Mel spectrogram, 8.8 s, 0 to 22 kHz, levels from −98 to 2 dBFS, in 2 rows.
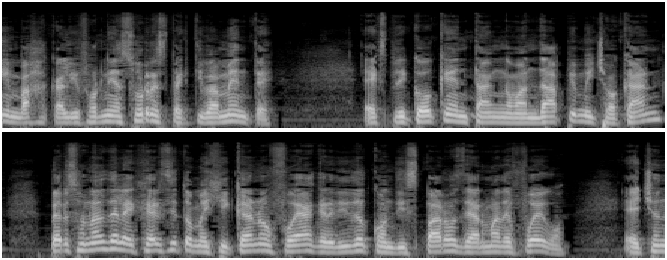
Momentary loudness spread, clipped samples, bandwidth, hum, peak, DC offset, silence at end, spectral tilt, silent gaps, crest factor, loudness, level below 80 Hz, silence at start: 6 LU; under 0.1%; 15.5 kHz; none; -10 dBFS; under 0.1%; 0 s; -6 dB/octave; none; 16 dB; -24 LUFS; -54 dBFS; 0 s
